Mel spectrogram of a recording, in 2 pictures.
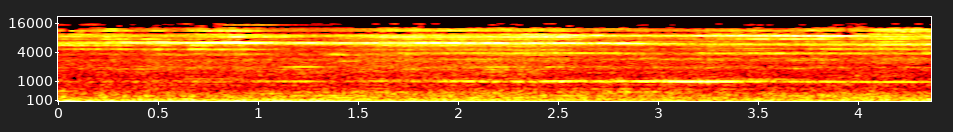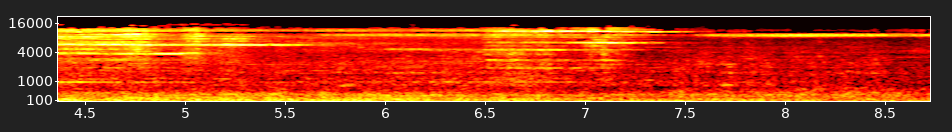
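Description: Freight train cars rolling past with high-pitched wheel flange squeal over a low rumble of the wheels. The sound fades away over the last few seconds.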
